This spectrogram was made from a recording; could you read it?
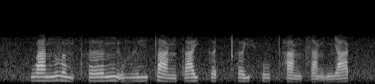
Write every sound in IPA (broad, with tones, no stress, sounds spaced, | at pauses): h w a˨˦ n v ə˧˩ m t̪ʰ əː˨˦ ŋ ɨ̰˧˨ v ɨ˨˦ m t̪ a˨˩ ŋ t̪ a˧ j k ə˨˩ t̚ t̪ʰ ə˧ j h u˨˦ t̪ʰ a˧˩ ŋ s a̰˧˨ ŋ ɲ a˦˥ k̚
